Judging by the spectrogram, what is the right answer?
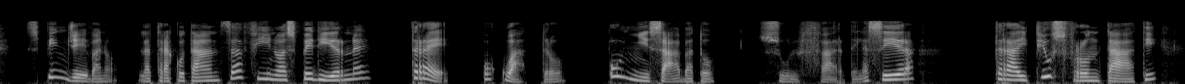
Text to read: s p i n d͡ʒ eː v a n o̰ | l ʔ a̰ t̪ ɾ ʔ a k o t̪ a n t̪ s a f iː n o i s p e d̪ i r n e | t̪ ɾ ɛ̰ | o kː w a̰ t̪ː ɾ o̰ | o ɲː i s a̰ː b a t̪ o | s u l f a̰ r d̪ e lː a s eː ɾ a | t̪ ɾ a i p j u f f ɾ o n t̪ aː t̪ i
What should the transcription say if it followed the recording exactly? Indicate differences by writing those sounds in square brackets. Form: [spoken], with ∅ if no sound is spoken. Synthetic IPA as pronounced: s p i n d͡ʒ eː v a n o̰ | l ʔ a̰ t̪ ɾ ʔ a k o t̪ a n t̪ s a f iː n o [a] s p e d̪ i r n e | t̪ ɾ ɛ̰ | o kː w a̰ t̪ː ɾ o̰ | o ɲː i s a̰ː b a t̪ o | s u l f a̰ r d̪ e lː a s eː ɾ a | t̪ ɾ a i p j u [s] f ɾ o n t̪ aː t̪ i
